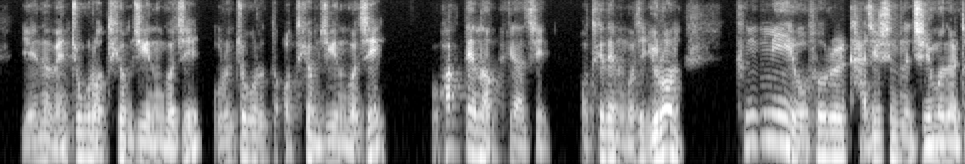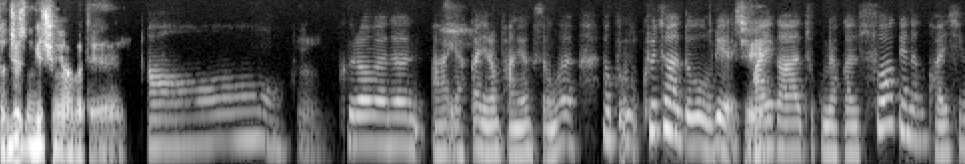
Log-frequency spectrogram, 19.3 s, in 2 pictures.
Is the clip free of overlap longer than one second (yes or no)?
yes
